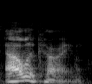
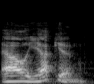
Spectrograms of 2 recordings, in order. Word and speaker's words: Alekhine: for a couple decades or so, I was pronouncing it as it would be read. Maybe if you're reading a book in English, and that I was mispronouncing it as Alekhine, but it is Alekhine.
